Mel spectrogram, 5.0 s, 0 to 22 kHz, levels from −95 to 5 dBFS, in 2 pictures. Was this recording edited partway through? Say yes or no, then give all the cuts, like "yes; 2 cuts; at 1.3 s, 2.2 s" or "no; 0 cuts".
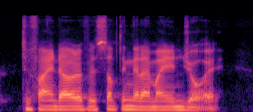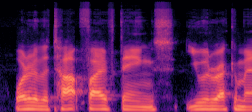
no; 0 cuts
